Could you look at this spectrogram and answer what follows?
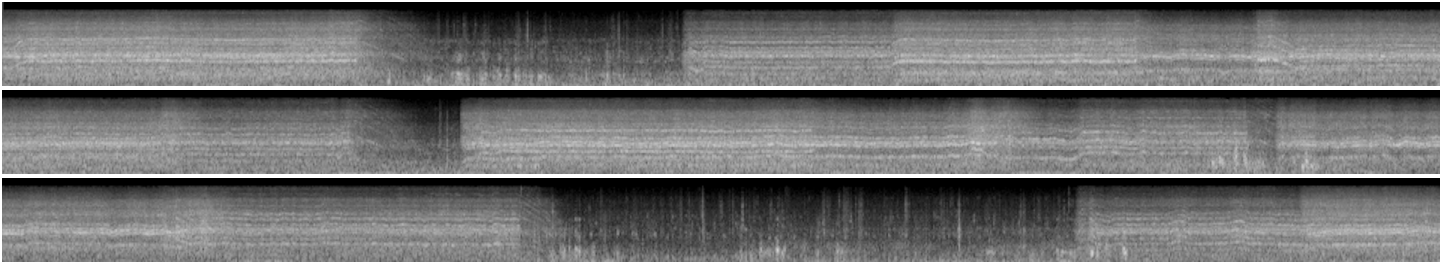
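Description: Electric car polishers with foam pads whining steadily as they buff fresh paint on the bodywork. The whine drops off and picks up again a few times: near the start, briefly about midway, and again near the end.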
